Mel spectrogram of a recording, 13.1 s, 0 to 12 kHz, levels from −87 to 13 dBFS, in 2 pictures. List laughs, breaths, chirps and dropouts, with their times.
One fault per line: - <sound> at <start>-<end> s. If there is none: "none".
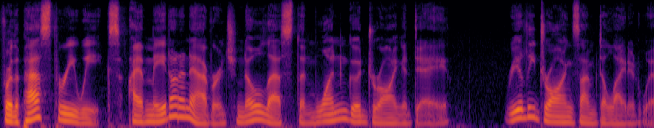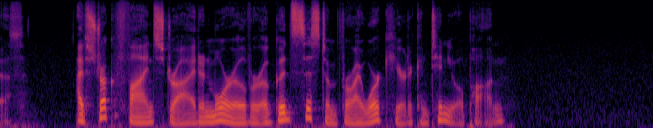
none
